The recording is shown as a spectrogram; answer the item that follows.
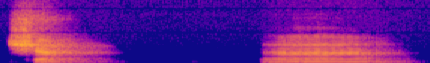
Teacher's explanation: Sa with this sign is a sha, which is a voiceless palato-alveolar fricative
